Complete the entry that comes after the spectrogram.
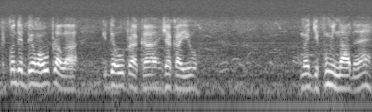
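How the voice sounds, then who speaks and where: Delivery is fairly quick, with fairly even intonation. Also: man. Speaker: capoeira master. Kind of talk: interview testimony.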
